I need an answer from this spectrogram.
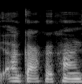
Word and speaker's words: Agackakan: So again, we have the Agackakan Studyo.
